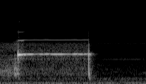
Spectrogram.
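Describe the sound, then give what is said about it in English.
A single answering machine beep: one steady, mid-pitched electronic tone lasting under a second, with a soft click at its start and another as it cuts off, followed by quiet. “So speak after the beep, and thank you for hanging in there.”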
